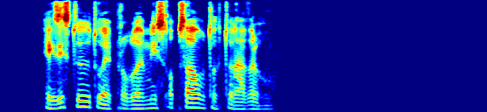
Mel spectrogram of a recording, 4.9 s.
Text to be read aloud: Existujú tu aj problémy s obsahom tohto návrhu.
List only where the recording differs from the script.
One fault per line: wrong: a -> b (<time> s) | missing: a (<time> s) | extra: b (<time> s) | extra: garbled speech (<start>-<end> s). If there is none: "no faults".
no faults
